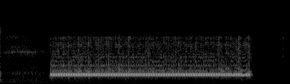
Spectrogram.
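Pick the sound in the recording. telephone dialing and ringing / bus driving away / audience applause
telephone dialing and ringing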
